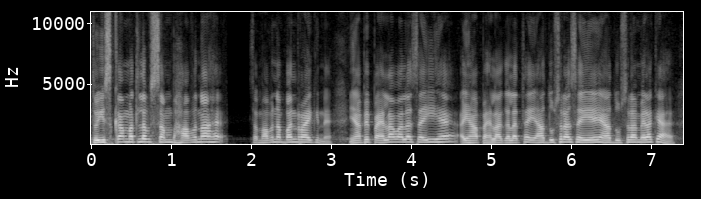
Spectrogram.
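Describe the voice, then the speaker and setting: A man teaching an online exam-prep reasoning lesson, repeating points and checking understanding with "clear?". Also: high voice, fairly even intonation, brisk, fairly bright tone.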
